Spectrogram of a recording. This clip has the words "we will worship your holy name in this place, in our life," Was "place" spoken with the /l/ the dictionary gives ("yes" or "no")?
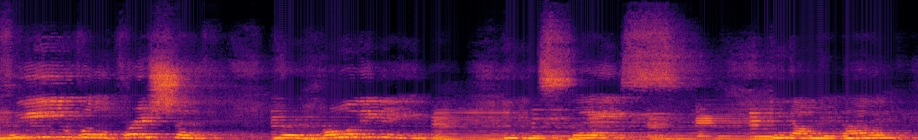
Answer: no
